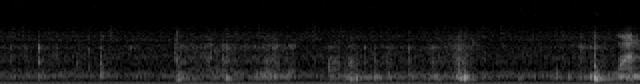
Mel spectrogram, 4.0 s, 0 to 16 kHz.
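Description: A microphone being handled and adjusted: a handful of irregular bumps and clicks, the loudest just before the end, over the steady hiss and hum of a 1948 wire recording with a dull, cut-off top.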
